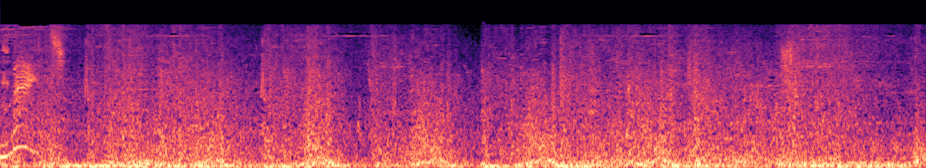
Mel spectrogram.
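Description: Crackling magic blasts and booming explosions ring out in quick succession.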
